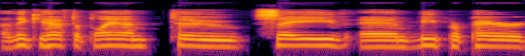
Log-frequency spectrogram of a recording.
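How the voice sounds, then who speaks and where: A man speaks in a normal speaking voice. His pitch is fairly high, with fairly even intonation. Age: 60s. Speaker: retiree. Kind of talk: interview.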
